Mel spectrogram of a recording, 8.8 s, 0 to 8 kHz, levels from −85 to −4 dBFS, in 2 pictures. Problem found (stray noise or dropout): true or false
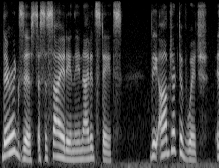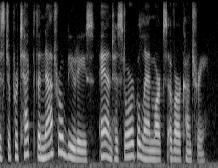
false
